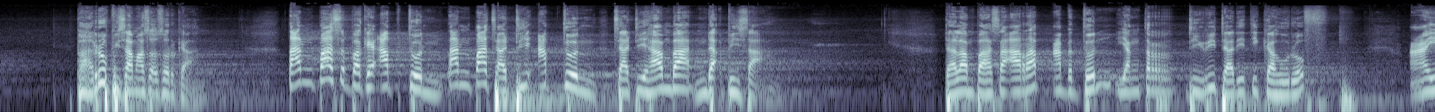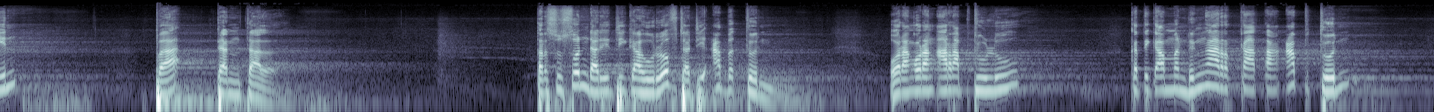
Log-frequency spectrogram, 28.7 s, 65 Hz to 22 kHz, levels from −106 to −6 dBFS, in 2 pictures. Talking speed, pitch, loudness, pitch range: 85 wpm, 195 Hz, -24 LUFS, 170-210 Hz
